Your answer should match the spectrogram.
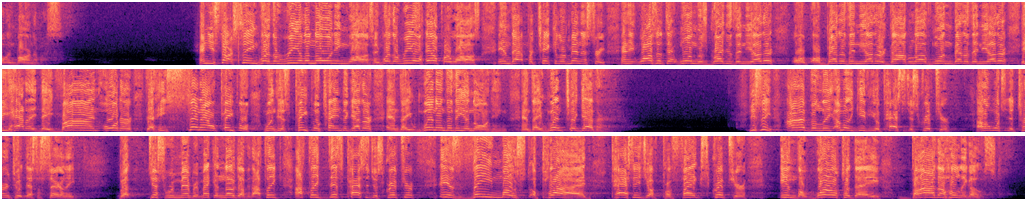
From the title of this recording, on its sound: live service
